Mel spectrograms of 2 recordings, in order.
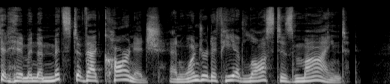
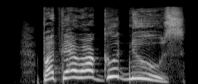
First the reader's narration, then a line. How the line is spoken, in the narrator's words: cried, his air of sad contemplation lifted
